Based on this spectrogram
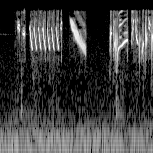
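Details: Goldfinch singing from a cage to lure other goldfinches: a rapid metallic rattle, a long descending buzzy note, then a lively tumble of twittering notes over faint low noise.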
